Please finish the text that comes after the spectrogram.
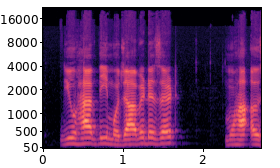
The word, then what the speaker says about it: Mojave: Moa, some people call it Moavee also but again however you pronounce.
